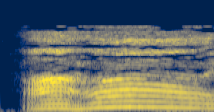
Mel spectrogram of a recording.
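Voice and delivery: a sharp, struck exclamation going up high; exclaimed. Acted. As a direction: exclaim it as the meaning dawns. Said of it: "esclamò D'Artagnan".

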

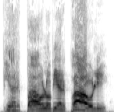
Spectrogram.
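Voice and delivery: loud, slow séance summons; cook at séance. A narrator's reading. Cook calling up the dead founder at midnight, exclaiming loudly. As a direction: call out slowly to a spirit, with force. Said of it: "disse l'odiato manipolatore".

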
